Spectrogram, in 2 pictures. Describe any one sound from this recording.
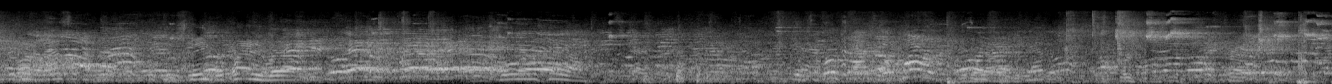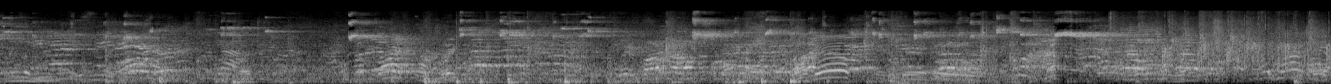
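A crowd of spectators cheers and chatters loudly in a large echoing gym.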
